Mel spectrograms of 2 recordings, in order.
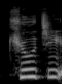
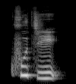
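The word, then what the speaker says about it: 九時: 자, 9시는 규지 안 돼요, 쿠지라고만 발음해요.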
